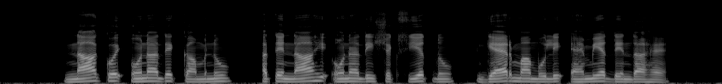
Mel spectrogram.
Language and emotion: Punjabi, neutral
